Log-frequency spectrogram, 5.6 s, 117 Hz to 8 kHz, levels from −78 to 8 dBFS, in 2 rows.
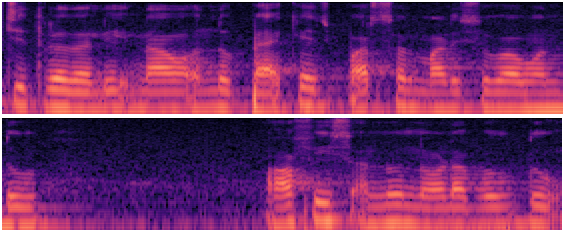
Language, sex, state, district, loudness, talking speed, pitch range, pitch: Kannada, male, Karnataka, Bangalore, -21 LUFS, 105 wpm, 135-150 Hz, 140 Hz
